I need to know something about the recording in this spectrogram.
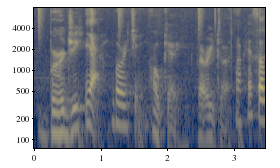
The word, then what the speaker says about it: Bhurji: Would you pronounce that again? Bhurji. Bhurji? Yeah, Bhurji.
